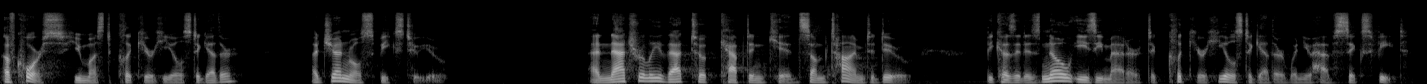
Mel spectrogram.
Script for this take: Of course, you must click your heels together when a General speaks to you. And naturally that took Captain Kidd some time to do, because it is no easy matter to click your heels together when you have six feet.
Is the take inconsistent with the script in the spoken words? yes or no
yes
